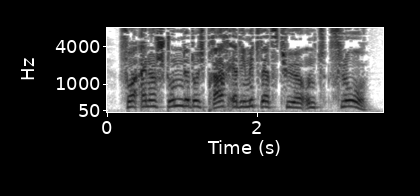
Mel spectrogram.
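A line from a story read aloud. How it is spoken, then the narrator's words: Called through cupped hands. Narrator (German): Der Schatzmeister hob die Hände, formte damit einen Trichter vor den Mund und rief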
